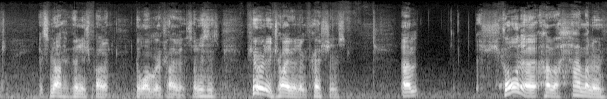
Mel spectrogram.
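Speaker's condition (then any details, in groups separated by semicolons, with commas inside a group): Mouth cancer surgery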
